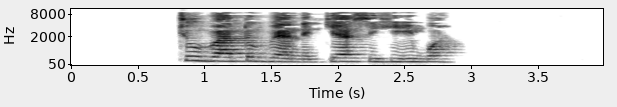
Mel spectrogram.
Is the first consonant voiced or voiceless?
voiceless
